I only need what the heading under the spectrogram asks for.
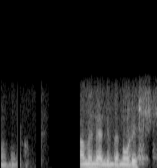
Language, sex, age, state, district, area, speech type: Kannada, male, 45-60, Karnataka, Koppal, urban, conversation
